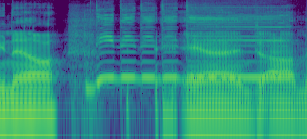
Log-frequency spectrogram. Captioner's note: humming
